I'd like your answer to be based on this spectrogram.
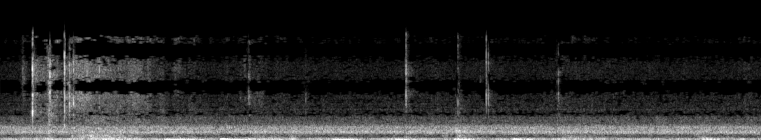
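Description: A thin blade scores diagonal lines across a solid blue embossed soap bar held in the hand. About five soft, low, muffled scraping strokes rise above a faint steady hiss, each one short and dry with no ringing.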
